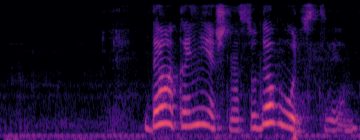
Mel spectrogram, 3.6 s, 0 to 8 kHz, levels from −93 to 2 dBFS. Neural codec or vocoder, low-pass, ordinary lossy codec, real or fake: codec, 24 kHz, 6 kbps, HILCodec; 7.2 kHz; none; fake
